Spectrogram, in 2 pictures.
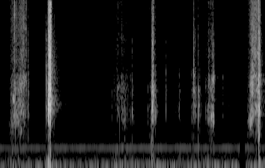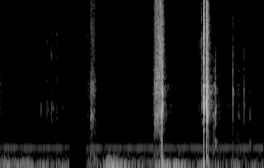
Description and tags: Sound of taking cassette out from box. (Multiple takes)
box, cassette, foley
